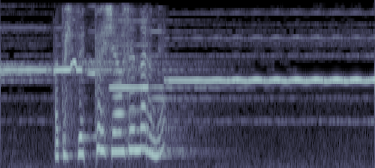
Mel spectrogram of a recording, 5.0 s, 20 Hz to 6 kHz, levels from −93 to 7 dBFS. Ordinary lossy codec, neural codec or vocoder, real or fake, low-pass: MP3, 48 kbps; none; real; 5.4 kHz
